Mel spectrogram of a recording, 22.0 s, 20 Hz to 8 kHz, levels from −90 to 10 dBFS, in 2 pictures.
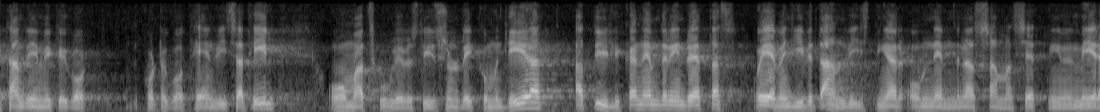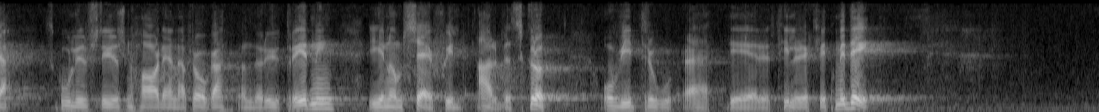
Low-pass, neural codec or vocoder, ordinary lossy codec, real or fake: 7.2 kHz; none; Opus, 24 kbps; real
